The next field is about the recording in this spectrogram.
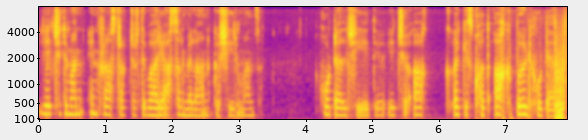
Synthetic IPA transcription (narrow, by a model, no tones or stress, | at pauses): jet͡ʃʰit̪imɐninfɾaːsʈɾɐk̚t͡ʃɐɾt̪iʋaːɾʲiɐsɐlmilaːnkɐʃiːɾimɐnz | hoːʈelt͡ʃʰijeːt̪ijet͡ʃʰḭʔɐk | ɐkiskʰot̪ɐkʰpəːɽʲihoːʈel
